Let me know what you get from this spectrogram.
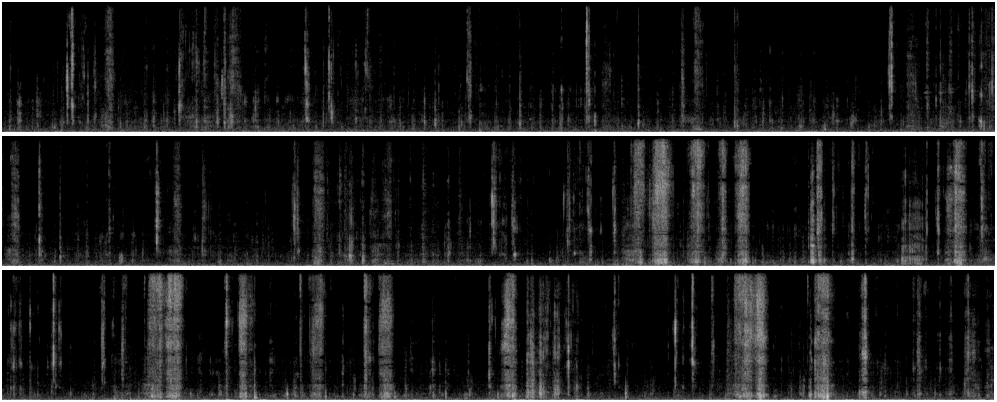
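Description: Close-miked mukbang eating sounds: a person chewing mouthfuls of spicy instant noodles, with many sharp, wet mouth clicks. The clicks become louder and more frequent about halfway through.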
